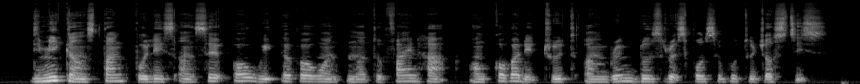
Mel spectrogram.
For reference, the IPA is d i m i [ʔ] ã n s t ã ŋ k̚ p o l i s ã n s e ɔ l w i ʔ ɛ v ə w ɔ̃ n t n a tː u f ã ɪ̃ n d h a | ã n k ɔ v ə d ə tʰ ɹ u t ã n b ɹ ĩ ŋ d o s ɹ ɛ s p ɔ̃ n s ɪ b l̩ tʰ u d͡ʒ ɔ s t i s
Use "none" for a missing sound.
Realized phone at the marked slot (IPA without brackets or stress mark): k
